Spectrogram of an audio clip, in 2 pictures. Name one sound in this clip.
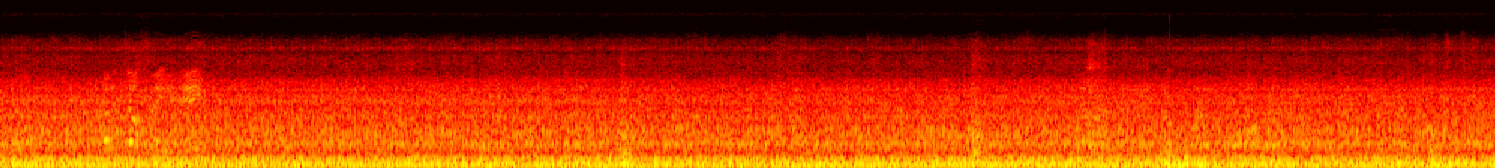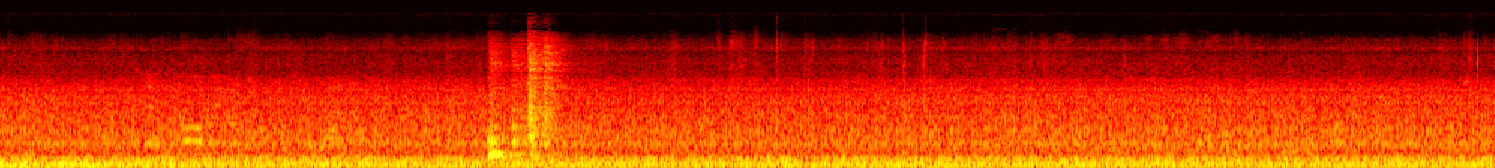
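A heavy truck engine idles with a steady low rumble.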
